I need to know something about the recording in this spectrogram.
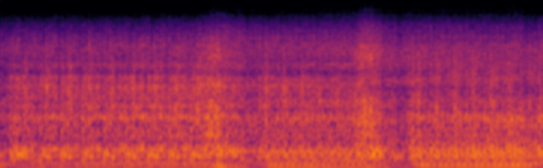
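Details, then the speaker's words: Newly bought Dodge Cummins six-cylinder diesel pickup, just started after all six injectors sprayed: even, steady idle clatter with no missing beats or heavy knocks; sounds good, though the tach and charging appear not to work. "yes sounds like a cumins sounds good sounds like a cumins"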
